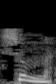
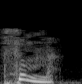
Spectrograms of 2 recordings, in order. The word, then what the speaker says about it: ثم: ثم اتخذتم العجلة ثم then after that ثم then it's not ثم it's ثم you pronounce it a little bit taking your tongue out ث ث ثم ثم means then ثاء ميم and a تشديد on top of the ميم so we say ثم ثم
